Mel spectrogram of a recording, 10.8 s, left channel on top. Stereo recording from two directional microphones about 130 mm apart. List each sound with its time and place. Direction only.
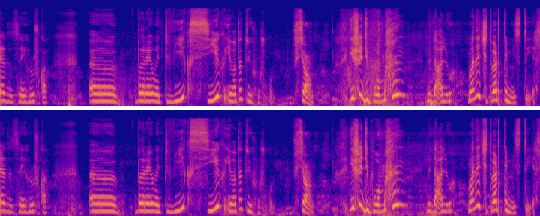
0.0 s a woman's voice: 20° right (ahead or behind)
7.5 s speech: 50° right (ahead or behind)
8.6 s speech: 20° right (ahead or behind)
